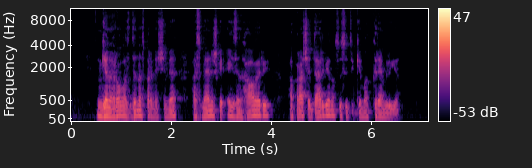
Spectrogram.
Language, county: Lithuanian, Tauragė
